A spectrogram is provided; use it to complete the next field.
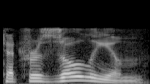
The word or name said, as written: tetrazolium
